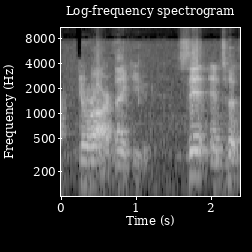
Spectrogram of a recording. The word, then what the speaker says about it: Gerar: settled down in Kadesh, and Sir journeyed to Gerar," I don't know if that's right.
